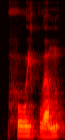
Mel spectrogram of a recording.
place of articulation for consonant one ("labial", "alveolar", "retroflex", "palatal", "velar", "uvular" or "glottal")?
glottal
